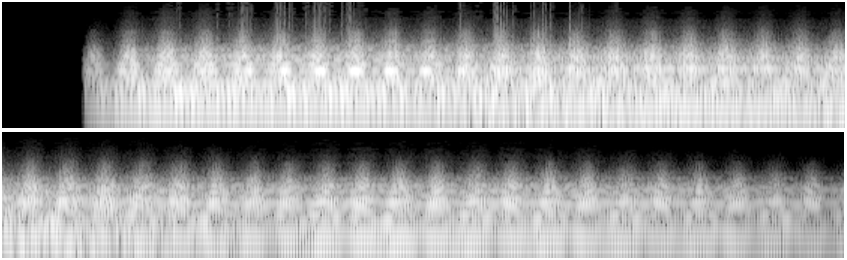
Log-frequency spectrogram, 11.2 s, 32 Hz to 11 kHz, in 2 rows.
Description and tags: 006 wobble melody
Here is a sub bass sample generated in SC
supercollider, wobble, low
